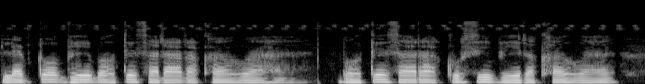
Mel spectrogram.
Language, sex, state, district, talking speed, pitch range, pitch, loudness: Hindi, male, Jharkhand, Palamu, 130 wpm, 95-105 Hz, 100 Hz, -16 LUFS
